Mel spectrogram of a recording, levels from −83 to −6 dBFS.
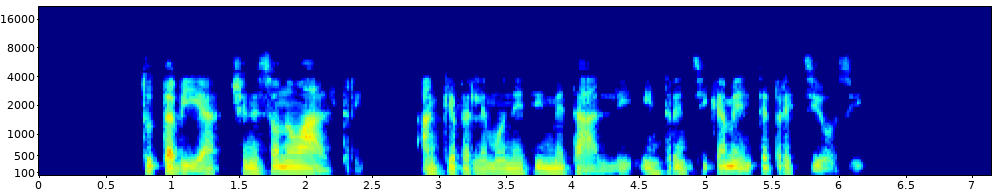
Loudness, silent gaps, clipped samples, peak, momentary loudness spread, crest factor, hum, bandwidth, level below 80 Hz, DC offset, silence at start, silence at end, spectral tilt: -37 LUFS; 2.44-2.82 s; under 0.1%; -14 dBFS; 12 LU; 24 dB; none; 7.2 kHz; -72 dBFS; under 0.1%; 0.75 s; 1 s; -6 dB/octave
